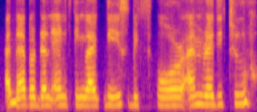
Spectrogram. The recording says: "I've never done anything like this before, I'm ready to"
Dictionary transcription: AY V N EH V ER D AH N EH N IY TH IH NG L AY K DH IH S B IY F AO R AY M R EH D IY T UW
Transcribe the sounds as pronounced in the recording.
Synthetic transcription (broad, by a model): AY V N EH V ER D AH N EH N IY T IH NG L AY K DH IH S B IY F AO R AY M R EH D IY T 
